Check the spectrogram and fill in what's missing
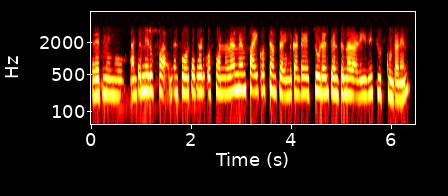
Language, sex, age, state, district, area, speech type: Telugu, female, 60+, Andhra Pradesh, Visakhapatnam, urban, conversation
